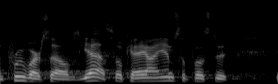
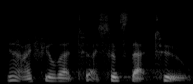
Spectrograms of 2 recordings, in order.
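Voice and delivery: soft, low, inward agreement; quiet recognition; 3 semitones lower, 11 dB quieter than usual. Acted. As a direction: say it gently, as if sensing it yourself. Acts out receiving a word.

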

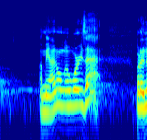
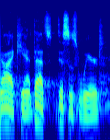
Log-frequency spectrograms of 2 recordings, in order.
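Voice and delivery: muttered aside; 13 semitones lower, 10 dB quieter than usual. Retold or imitated. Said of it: "I'm like".

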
